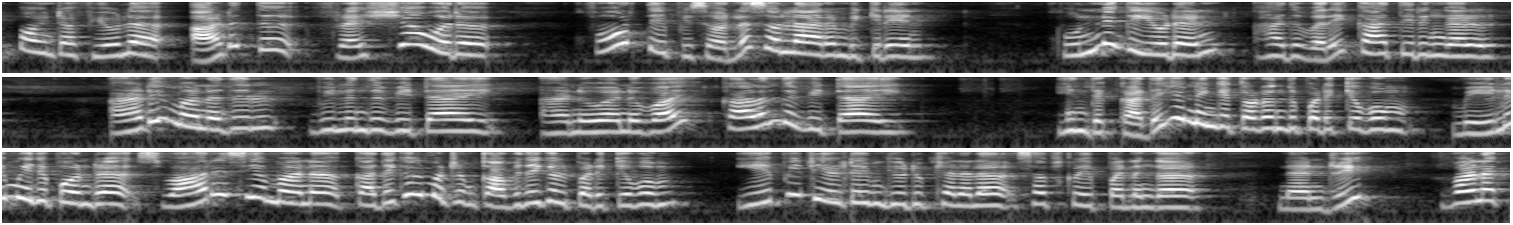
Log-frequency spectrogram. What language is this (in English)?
Hindi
